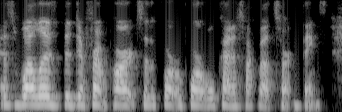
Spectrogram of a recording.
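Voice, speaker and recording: A woman's voice, bright and sharp in tone. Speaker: volunteer trainer. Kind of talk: training session. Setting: video call.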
